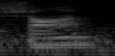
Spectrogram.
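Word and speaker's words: Sjón: bjork's Long Time Collaborators Sean I think that's how sjon is pronounced but uh he wrote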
